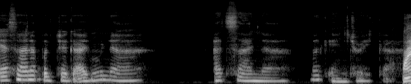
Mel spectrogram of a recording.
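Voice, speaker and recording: A woman speaks in a somewhat breathy voice with ordinary pitch variation. The sound is dry and close, with no echo. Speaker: vlogger. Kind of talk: birthday greeting message.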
